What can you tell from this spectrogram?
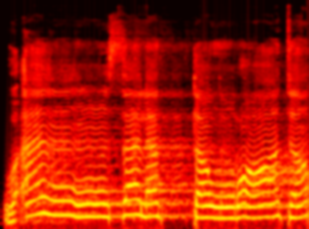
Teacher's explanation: وَأَنزَلَ التَّوْ واولین ہے، واو ساکن سے پہلے زبر ہے. را کھڑا زبر قائم مقام الف مدہ کہ اس کو 1 الف کے برابر کھینچ کے پڑھیں گے اور را کو پور پڑھیں گے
